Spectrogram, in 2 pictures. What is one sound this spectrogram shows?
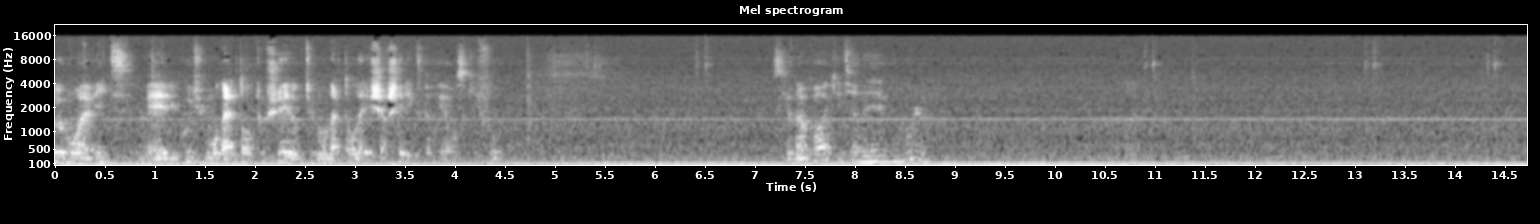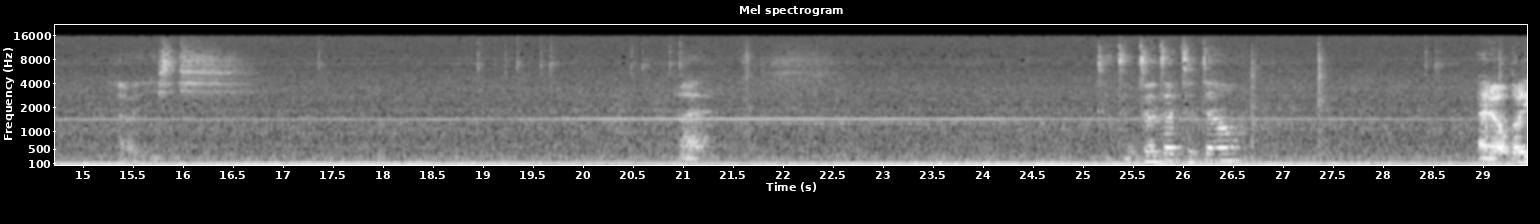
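A young man speaks casually into a nearby microphone.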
